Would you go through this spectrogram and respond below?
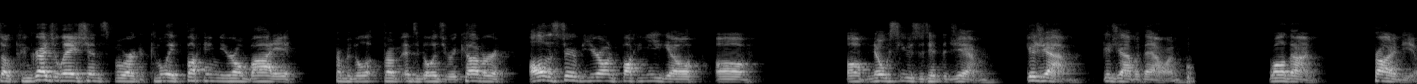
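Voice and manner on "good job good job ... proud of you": dry sarcastic tone, not sincere. Ranting about people who wreck their bodies at the gym: sarcastic praise. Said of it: "Sarcasm intended".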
